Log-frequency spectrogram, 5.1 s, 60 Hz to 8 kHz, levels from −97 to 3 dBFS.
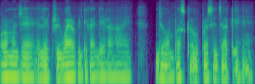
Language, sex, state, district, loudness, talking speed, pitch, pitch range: Hindi, male, Arunachal Pradesh, Longding, -21 LUFS, 200 wpm, 95 Hz, 90-100 Hz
